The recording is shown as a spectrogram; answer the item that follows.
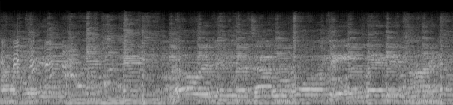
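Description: A song played live on a plucked string instrument, most likely acoustic guitar, with a melodic line gliding over a steady accompaniment.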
